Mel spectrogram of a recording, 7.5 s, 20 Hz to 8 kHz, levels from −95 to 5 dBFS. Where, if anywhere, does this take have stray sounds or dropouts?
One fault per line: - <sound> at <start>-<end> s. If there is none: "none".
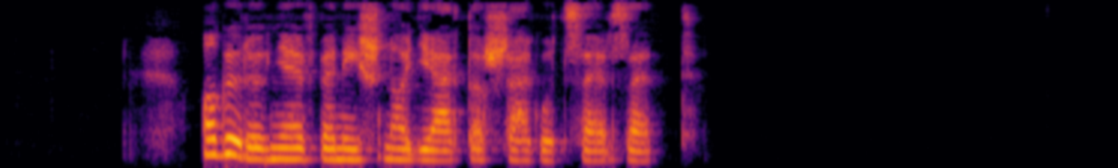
none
